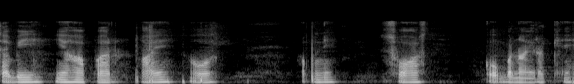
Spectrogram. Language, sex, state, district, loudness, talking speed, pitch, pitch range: Hindi, male, Uttar Pradesh, Muzaffarnagar, -21 LUFS, 105 wpm, 110 Hz, 105-115 Hz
